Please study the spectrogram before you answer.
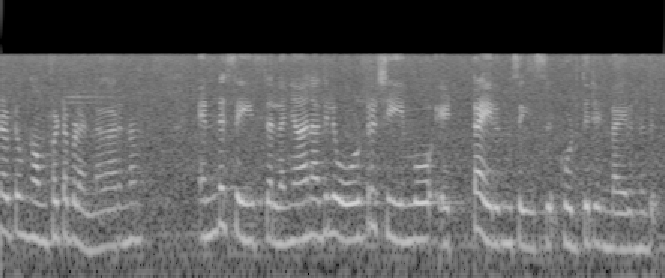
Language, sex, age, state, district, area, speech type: Malayalam, female, 18-30, Kerala, Wayanad, rural, spontaneous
